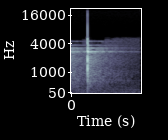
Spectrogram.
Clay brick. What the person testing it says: tap the brick and you should get this nice hollow sound to it that tells us it's a good brick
